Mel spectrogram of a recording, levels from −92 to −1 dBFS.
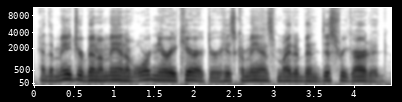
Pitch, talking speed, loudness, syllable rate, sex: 130 Hz, 200 wpm, -16 LUFS, 5.8 syllables/s, male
